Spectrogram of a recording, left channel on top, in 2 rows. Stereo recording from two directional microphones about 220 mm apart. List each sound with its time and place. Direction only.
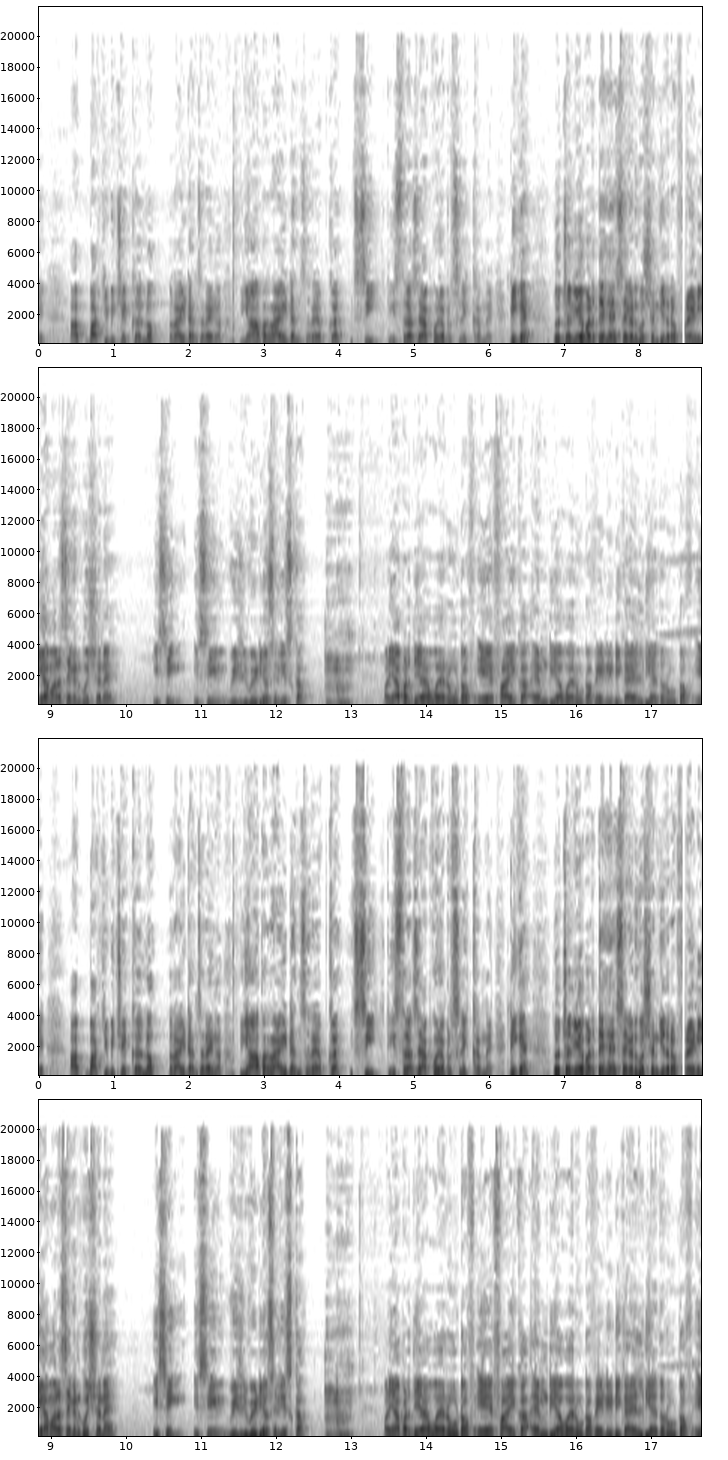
0.3 s speech: 50° right (ahead or behind)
